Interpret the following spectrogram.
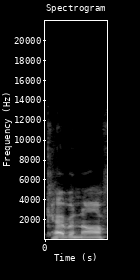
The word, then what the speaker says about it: Kavanaugh: Report, if confirmed, Kavanaugh, I've heard it pronounced Kavanaugh, but I'm going to pronounce it Kavanaugh because it's, I don't know, it's spelled like laugh in the last few letters here, will be the second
